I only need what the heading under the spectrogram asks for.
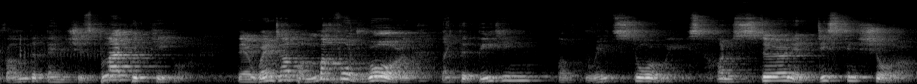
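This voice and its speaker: A man giving a dramatic poetry recital, with expressive, theatrical storytelling and drawn-out emphasis. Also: fairly high pitch. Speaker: reader of poetry for a theater company. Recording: very echoey, roomy sound.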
